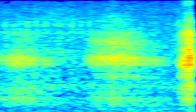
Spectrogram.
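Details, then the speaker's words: Two noisy, rough breaths from a severely disabled son with residual flu congestion, weak cough, normal temperature and good oxygen levels, ending in a louder snort-like burst; congested, rattly upper airway breathing. "so he just has that gunky residual congestion that just sitting there and he's not coughing that well"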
